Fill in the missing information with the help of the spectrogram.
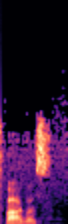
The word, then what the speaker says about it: vagus: The nervus vagus, correct? The anatomy, people? That is the biggest nerve. Pun? Biggest nerve. Vagus. Thank you. That's how you say it in English.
